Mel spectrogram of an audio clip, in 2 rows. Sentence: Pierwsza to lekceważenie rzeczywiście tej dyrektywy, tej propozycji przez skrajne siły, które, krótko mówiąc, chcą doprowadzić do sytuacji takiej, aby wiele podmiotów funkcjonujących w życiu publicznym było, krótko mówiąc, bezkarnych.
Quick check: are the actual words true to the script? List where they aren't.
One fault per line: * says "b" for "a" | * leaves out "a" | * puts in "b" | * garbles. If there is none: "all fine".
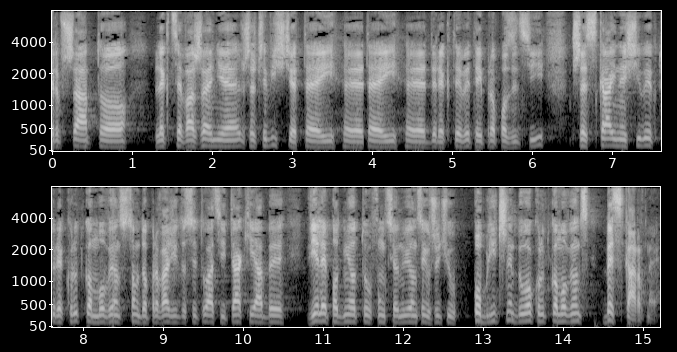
* puts in "tej"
